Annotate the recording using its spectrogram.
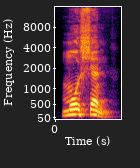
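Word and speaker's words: motion: ए स्टेशन एम ओ टी आई ओ एन मोशन तो यहां आपने देखा जैसा कि रोल में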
